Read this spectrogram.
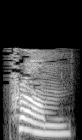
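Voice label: "prom", English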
